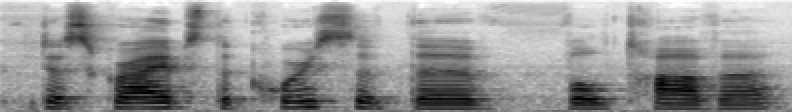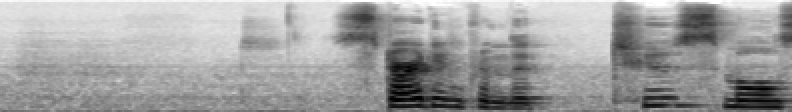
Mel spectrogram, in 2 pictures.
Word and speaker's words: Vltava: and I found it very interesting because it's Vltava is the Czech way of pronouncing this.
